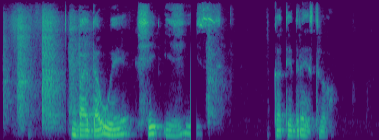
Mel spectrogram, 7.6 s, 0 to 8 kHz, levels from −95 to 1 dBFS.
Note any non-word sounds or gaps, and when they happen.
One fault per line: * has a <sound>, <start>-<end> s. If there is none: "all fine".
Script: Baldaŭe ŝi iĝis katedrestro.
* has a dropout, 3.8-3.9 s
